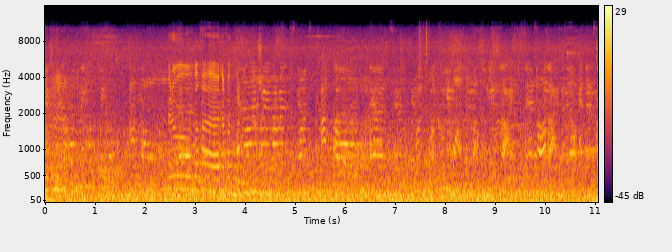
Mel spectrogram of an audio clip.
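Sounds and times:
indistinct voices talking: 0:00.0 - 0:11.0
low background rumble: 0:00.0 - 0:11.0.

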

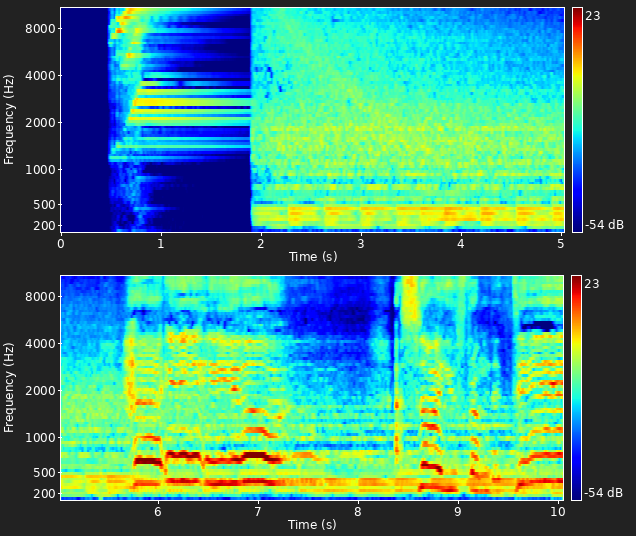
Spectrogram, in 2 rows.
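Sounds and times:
bright shimmering chime: 0:00.5 - 0:05.9
music track: 0:00.5 - 0:10.0.

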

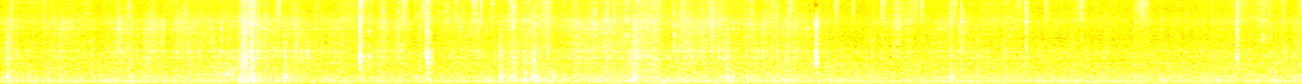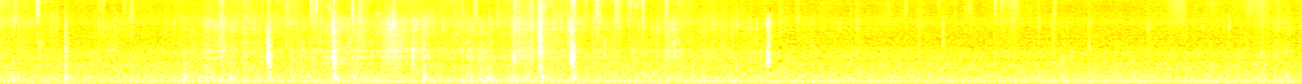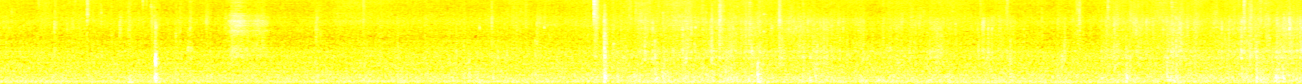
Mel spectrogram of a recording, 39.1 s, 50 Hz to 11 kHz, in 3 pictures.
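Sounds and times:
sharp rattles and knocks: 0:00.0 - 0:28.2
vehicle engine running low: 0:00.0 - 0:39.0.

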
